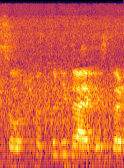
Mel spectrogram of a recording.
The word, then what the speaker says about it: Satyajit Ray: I have to say Satyajit Ray. I will not pronounce it as Satyajit Ray because being a Bong, it is our just duty to pronounce it right. So Satyajit Ray is the right pronunciation, and I love to read books.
